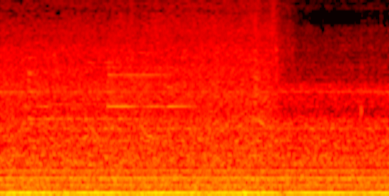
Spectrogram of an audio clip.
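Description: Waves wash softly against a shore.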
